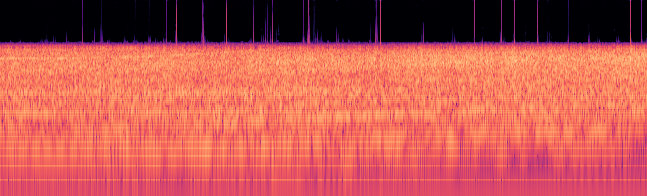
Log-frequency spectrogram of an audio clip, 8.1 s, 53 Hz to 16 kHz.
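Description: Worked 5.7-litre V8 of a Holden Statesman running hard on a chassis dyno, loud and steady, its pitch climbing gradually as the revs build.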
